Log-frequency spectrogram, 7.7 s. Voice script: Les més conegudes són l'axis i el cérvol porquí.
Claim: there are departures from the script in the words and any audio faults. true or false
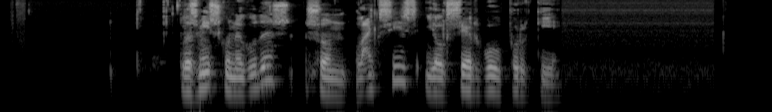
false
